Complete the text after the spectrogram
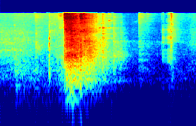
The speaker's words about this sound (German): aber ich probiere mal jetzt den Blumentopf zu zerbrechen, mal schauen, ob es geht.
